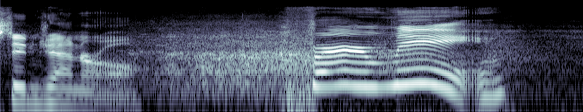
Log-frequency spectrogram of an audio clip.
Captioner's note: laughter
